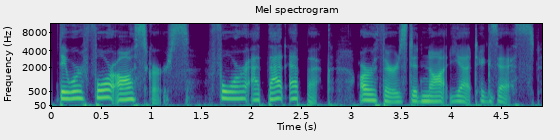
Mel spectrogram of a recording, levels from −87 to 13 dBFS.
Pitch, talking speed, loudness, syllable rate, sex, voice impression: 190 Hz, 160 wpm, -19 LUFS, 4.4 syllables/s, female, feminine, adult-like, tensed, powerful, bright, slightly soft, clear, fluent, slightly intellectual, calm, friendly, elegant, lively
